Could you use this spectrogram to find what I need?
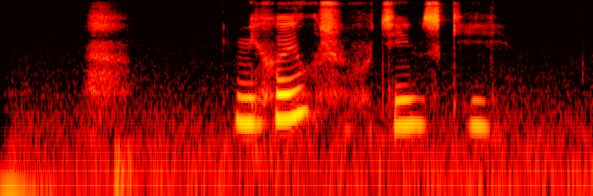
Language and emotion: Russian, sad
